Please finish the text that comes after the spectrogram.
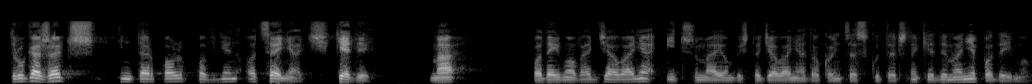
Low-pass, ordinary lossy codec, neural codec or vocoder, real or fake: none; none; none; real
